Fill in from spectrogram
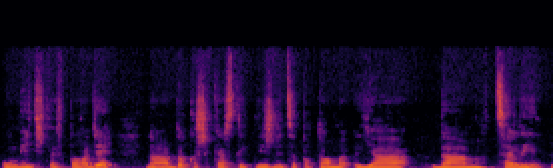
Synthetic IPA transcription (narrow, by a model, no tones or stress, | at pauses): umjɛct̪ɛfpɔɦɔdɛ | nad̪ɔkɔʃi̥kaɾskɛjkɲiʒnit̪sɛpɔt̪ɔmjaː | d̪aːmt̪sɛliː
